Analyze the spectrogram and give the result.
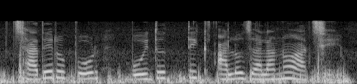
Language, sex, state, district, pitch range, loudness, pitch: Bengali, female, West Bengal, Cooch Behar, 235-270 Hz, -16 LUFS, 240 Hz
